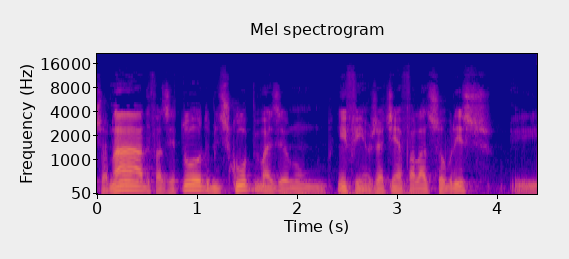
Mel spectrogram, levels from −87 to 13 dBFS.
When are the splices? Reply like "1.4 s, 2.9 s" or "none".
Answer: 2.4 s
